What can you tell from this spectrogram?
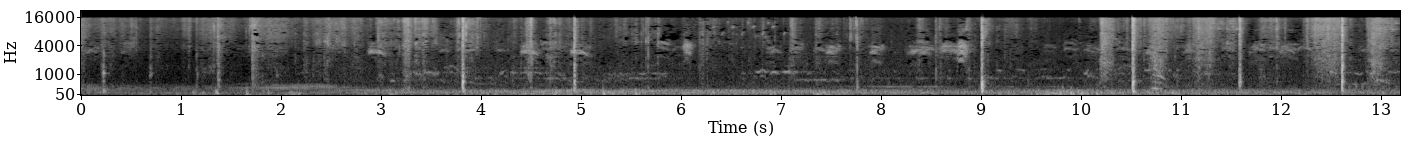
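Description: A long-handled hoe chopping and scraping into weedy soil: a few sharp, irregular strikes, the loudest about nine and twelve and a half seconds in.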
